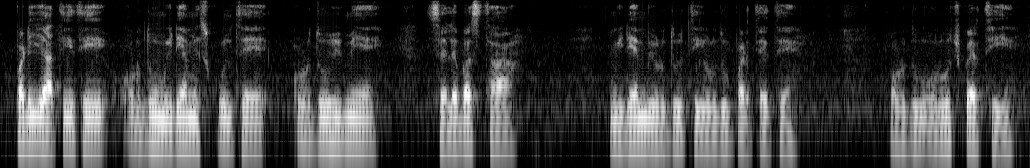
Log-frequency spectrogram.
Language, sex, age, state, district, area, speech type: Urdu, female, 45-60, Telangana, Hyderabad, urban, spontaneous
